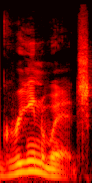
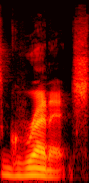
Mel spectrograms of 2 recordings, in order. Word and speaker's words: Greenwich: It would be Ganzabort because that's how it's spelled. Um there's another town near me called Green Witch. Guess what? It's Greenwich.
